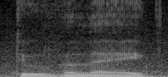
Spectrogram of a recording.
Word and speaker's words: Duvalier: Papa Doc Della Duvalieri.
